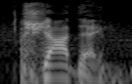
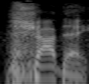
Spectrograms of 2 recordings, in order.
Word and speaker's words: Sade: Sade, and for anyone else that it's spelled Sade, Sade.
